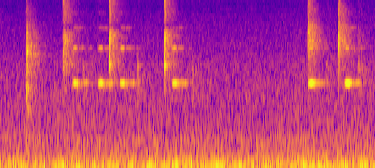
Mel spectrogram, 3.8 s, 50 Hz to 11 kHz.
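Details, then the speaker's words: SK 602 infusion pump while the KVO (keep vein open) rate is set to 2.5: short high electronic keypad beeps as the setting is changed, with steady low room hum behind; infusion pump keypad beeps. "let me choose the kvo rate press enter key let's change it to 5.2.5 okay"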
